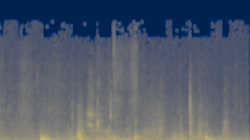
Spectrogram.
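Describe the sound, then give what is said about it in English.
A chair being shifted into place as one is brought up for a speaker joining a panel at a book talk with an audience: a few soft knocks and brief scrapes spread over a couple of seconds, fairly quiet against a low hum, with faint murmuring in the background. “Oh, you got a chair too?”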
